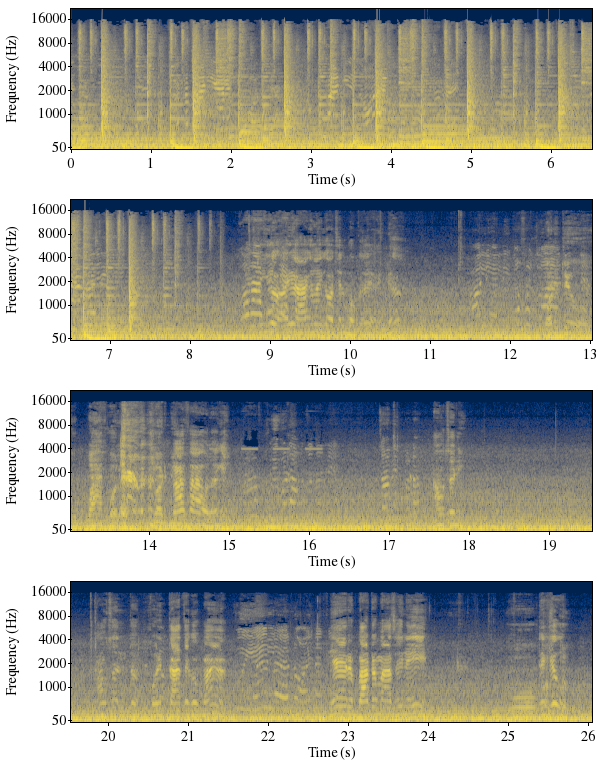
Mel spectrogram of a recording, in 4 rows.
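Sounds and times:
indistinct voices talking: 0:00.0 - 0:09.0
car driving rumble: 0:00.0 - 0:26.0.

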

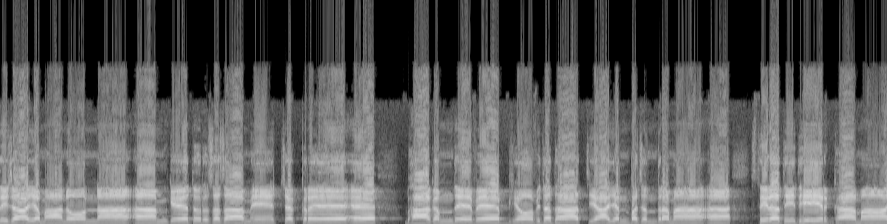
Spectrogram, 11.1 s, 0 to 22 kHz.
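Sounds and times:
person chanting mantras: 0:00.0 - 0:11.0.

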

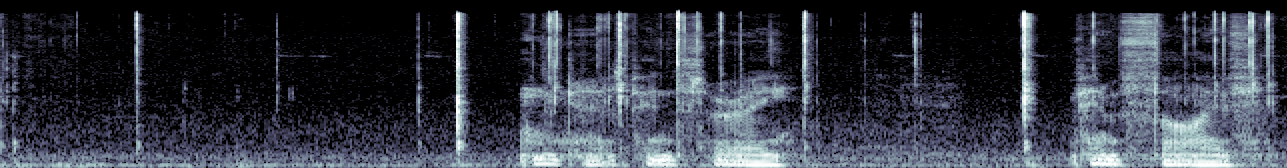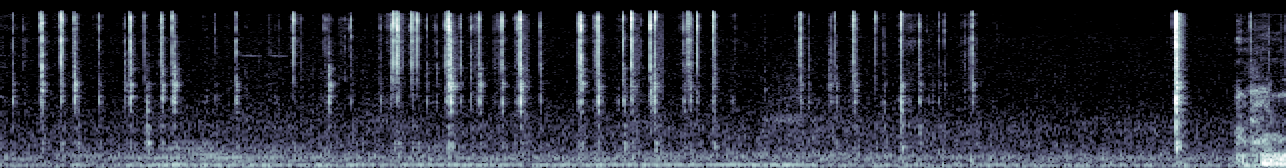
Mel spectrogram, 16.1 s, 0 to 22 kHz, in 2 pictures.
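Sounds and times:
lock pick metallic clicks: 0:07.4 - 0:14.2.

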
